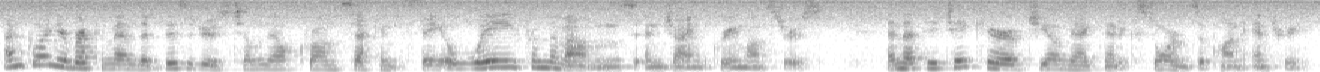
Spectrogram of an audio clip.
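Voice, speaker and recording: A woman's voice: on the low side, animated, normal speed, mellow, pitched above the performer's own voice, close to an everyday voice, rough recording. A woman narrator voices a chatty female space scout in a science fiction audiobook. She sounds decisive and matter-of-fact, talking conversationally, with some background noise behind her. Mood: dry. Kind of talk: acted audiobook dialogue.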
